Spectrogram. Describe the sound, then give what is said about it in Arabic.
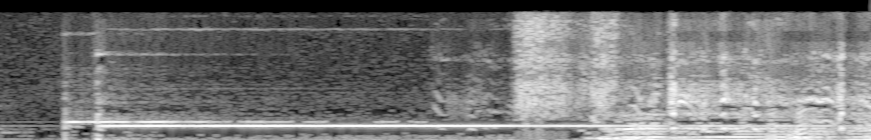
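A doorbell rings with electronic chime tones that hold for several seconds, and more chime notes and other sounds join in during the second half. “ندق الجرس.”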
